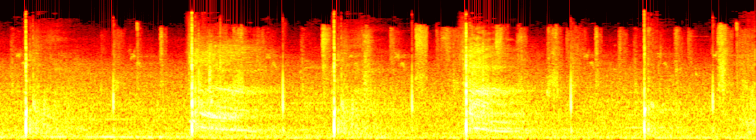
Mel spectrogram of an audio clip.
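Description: Tennis balls are struck hard with rackets in a steady rally.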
